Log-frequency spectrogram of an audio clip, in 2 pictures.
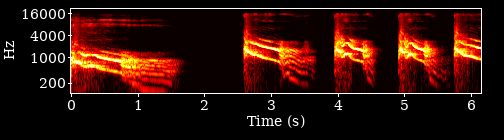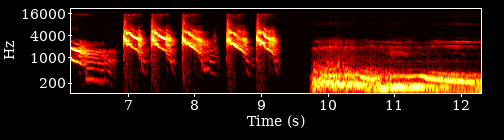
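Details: Poochin, a Poodle-Japanese Chin mix, 2 years 3 months old and 14 lbs, howling: a long falling wail, then a run of short rising-and-falling howls, ending with a low rough moaning note.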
